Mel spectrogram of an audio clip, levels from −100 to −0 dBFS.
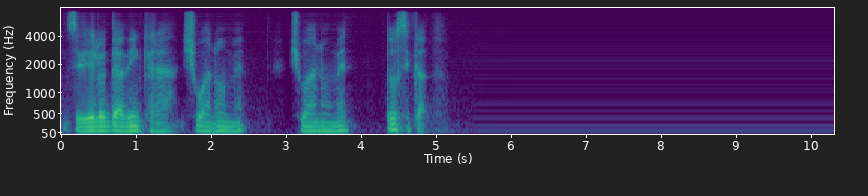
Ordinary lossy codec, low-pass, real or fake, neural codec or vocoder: none; 7.2 kHz; fake; codec, 16 kHz, about 1 kbps, DyCAST, with the encoder's durations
